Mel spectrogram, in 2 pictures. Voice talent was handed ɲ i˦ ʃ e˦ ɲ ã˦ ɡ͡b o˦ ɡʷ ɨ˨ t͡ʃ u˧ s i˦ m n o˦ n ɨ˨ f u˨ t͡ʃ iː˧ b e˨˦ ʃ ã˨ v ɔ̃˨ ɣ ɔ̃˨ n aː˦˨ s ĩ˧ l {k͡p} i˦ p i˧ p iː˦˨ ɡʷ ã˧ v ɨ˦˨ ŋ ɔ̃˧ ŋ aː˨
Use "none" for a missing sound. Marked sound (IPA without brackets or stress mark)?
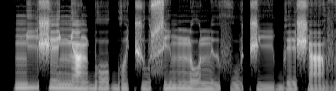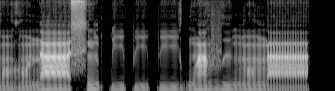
k͡p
